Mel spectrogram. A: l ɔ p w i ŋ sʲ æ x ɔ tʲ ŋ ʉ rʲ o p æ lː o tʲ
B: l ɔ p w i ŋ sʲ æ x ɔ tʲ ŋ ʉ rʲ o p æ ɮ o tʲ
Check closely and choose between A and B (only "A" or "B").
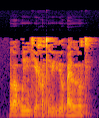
A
